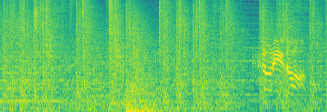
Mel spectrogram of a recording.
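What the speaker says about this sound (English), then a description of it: "the pack howitzer has started laying fire on infantry formations here across the hedge" Pack howitzer firing on infantry across a hedge in a strategy game, heavy booms and thuds mixed with scattered distant gunfire, sounding under steady talk.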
